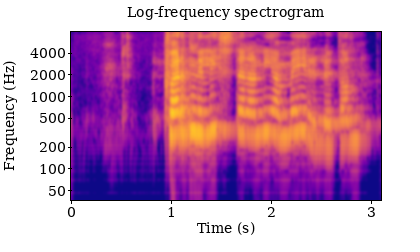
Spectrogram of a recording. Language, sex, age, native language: Icelandic, male, 11, Icelandic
